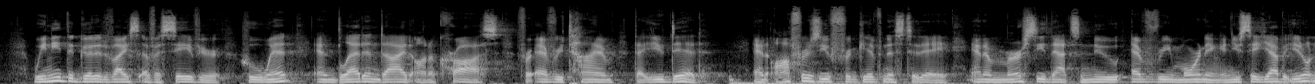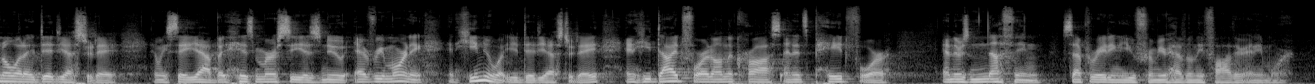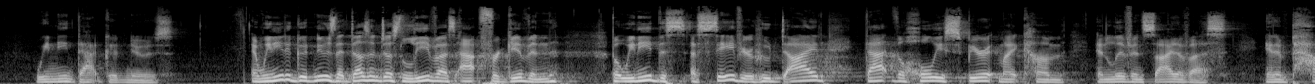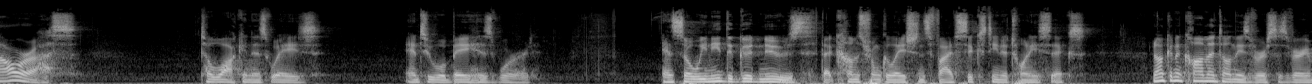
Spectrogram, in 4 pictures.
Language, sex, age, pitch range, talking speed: English, male, 30-49, 105-135 Hz, 185 wpm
